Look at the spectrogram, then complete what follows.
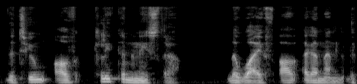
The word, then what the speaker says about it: Clytemnestra: In English, the name is pronounced Clytemnestra. Clytemnestra.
